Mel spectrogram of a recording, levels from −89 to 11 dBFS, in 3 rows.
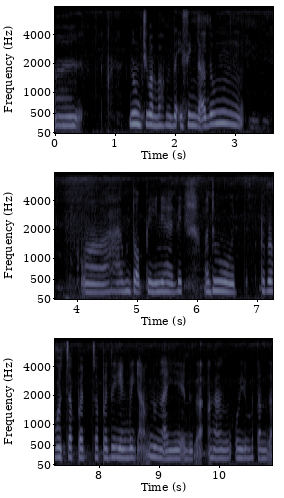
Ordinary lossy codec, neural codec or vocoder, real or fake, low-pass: none; codec, 16 kHz in and 24 kHz out, 2.2 kbps, FireRedTTS-2 codec; fake; 7.2 kHz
